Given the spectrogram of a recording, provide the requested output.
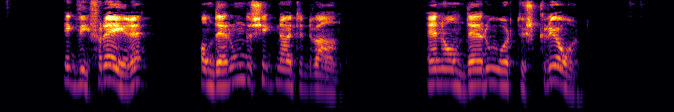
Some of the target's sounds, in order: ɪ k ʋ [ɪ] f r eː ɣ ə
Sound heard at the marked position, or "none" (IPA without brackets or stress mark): i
